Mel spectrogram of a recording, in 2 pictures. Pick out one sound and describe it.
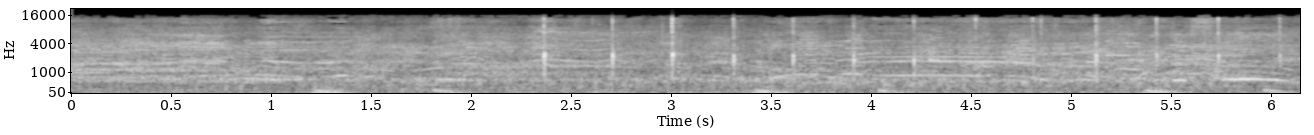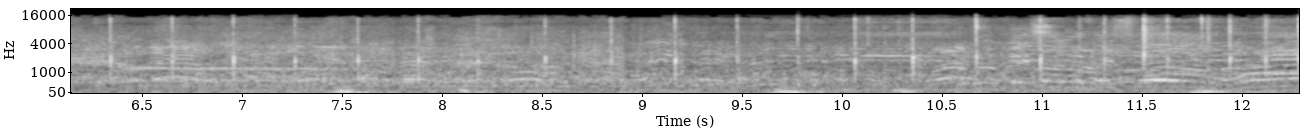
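A large crowd cheers and shouts outdoors.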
